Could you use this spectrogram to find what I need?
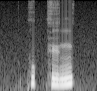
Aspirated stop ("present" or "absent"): absent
